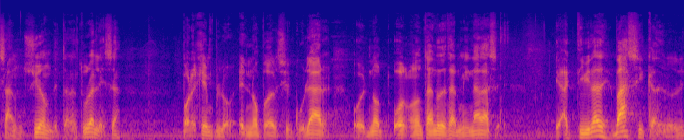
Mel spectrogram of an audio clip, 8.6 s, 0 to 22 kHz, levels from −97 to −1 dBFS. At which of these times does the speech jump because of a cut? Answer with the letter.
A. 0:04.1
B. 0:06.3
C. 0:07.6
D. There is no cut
B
